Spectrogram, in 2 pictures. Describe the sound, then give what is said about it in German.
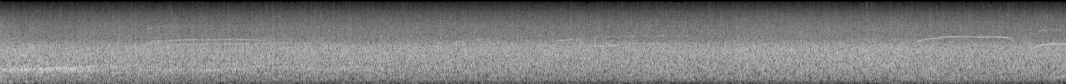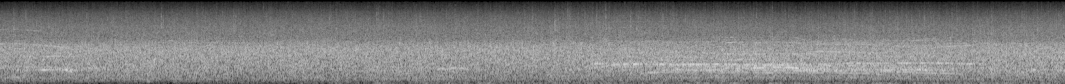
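Sustained audience applause for a performance by the Little Angels of Nagasaki: a long, even wash of dense clapping that stays loud and steady throughout. “Geben Sie einen Applaus.”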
